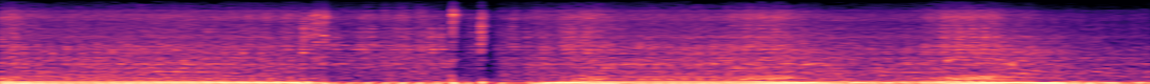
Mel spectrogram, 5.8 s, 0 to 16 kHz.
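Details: 1976 VW Westfalia Bus, Type 4 air-cooled flat-four, after the voltage regulator was replaced on a charging system that had not charged for a long time: a deep, steady, even idle with no misses. The charging system now works.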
